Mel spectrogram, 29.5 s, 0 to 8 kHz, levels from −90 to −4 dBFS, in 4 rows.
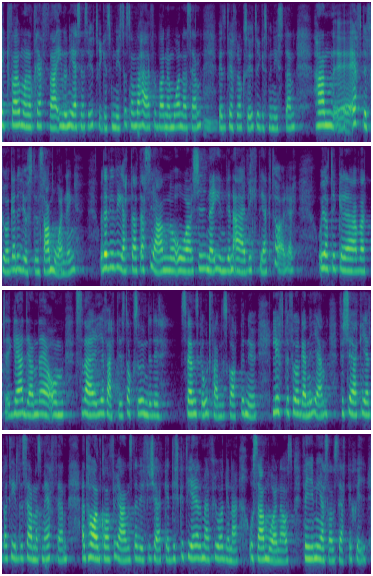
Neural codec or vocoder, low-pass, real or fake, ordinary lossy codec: none; none; real; none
